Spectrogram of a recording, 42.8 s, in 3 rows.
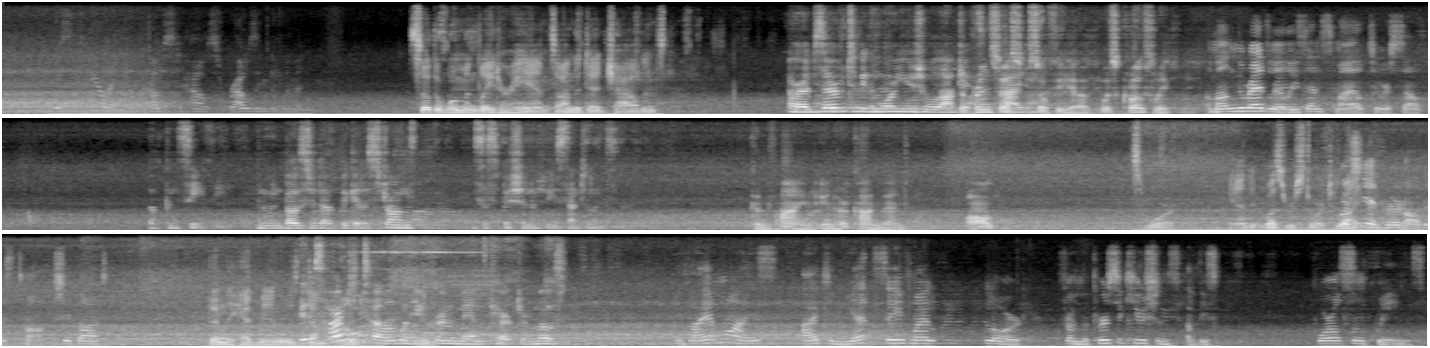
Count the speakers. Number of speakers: five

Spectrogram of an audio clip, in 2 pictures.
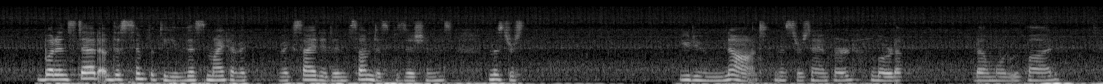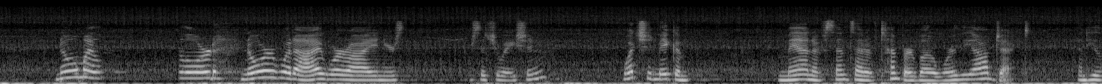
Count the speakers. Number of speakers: one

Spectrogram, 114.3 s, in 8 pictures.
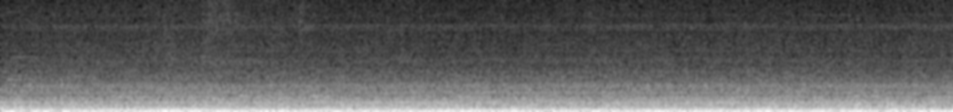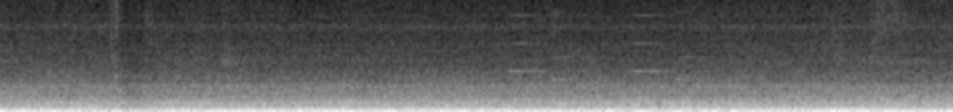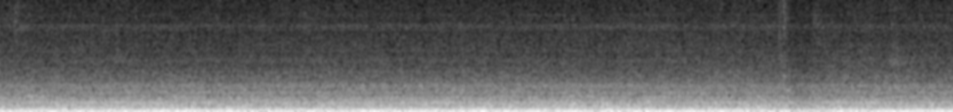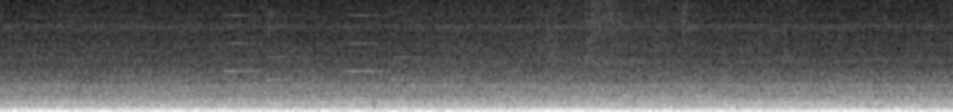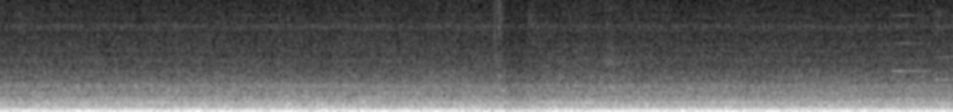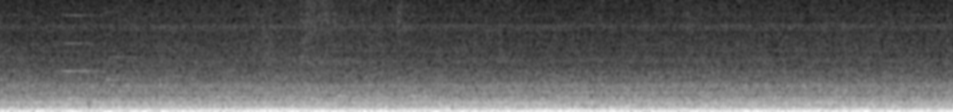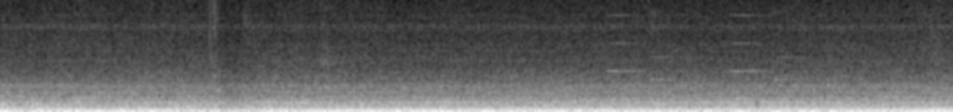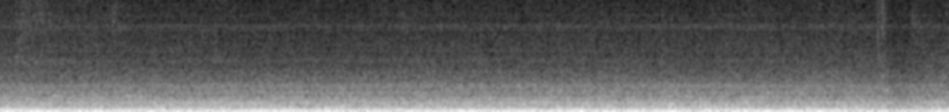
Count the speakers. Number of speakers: zero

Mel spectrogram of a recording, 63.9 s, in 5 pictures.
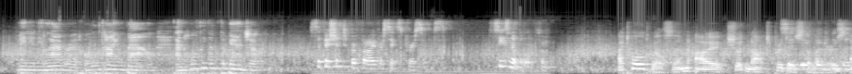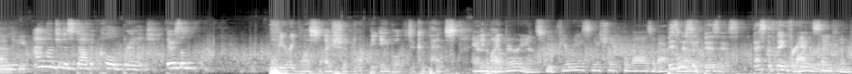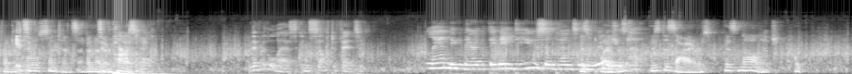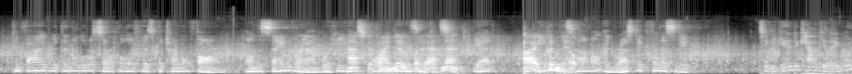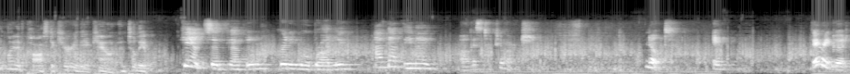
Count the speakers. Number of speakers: seven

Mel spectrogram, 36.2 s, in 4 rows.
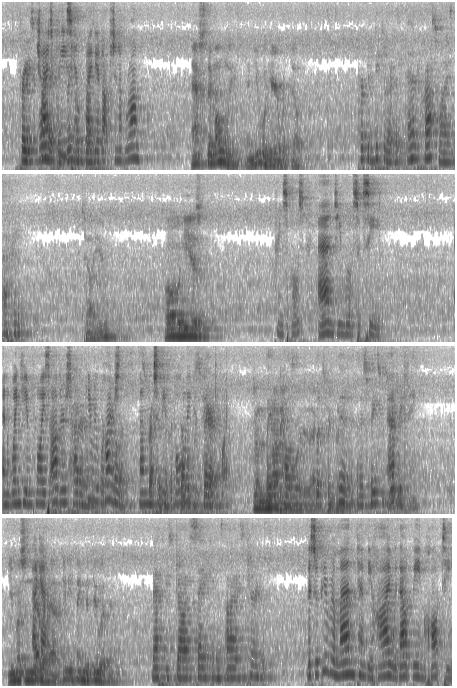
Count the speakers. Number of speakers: three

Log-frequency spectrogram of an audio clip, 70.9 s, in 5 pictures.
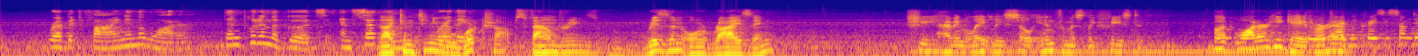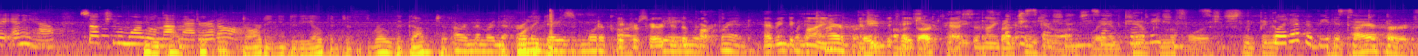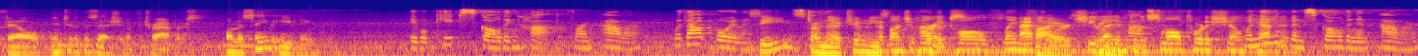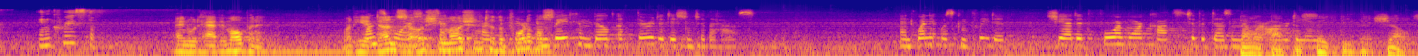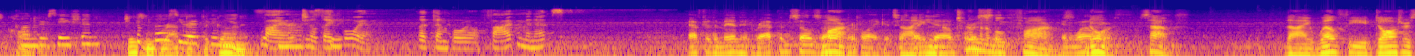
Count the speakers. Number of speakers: ten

